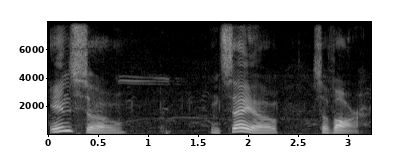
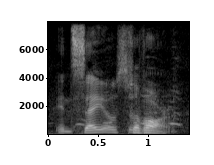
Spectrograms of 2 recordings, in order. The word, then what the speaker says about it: Inseo Savar: I'm saying his name wrong. It's Inseo Savar. Inseo Savar.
